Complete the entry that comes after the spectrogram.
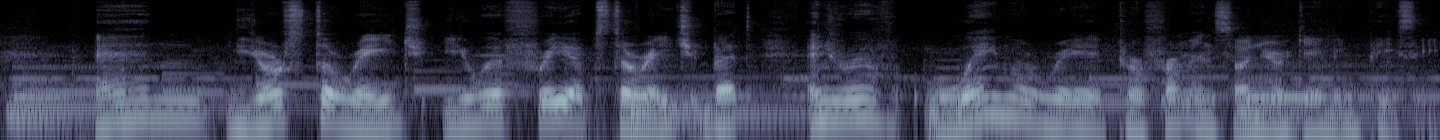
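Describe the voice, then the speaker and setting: The speaker has a French accent. Music plays clearly in the background. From France. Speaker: gaming tech tutorial creator. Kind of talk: screen-recorded tech tutorial.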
